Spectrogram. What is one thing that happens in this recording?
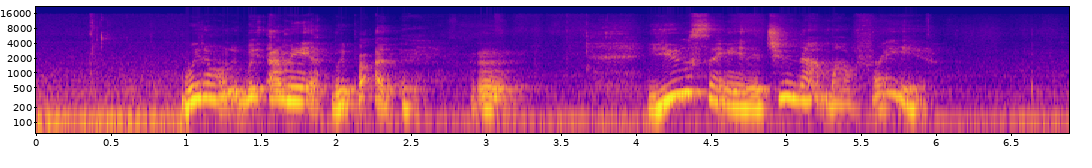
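A woman speaks calmly and earnestly close to a microphone.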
